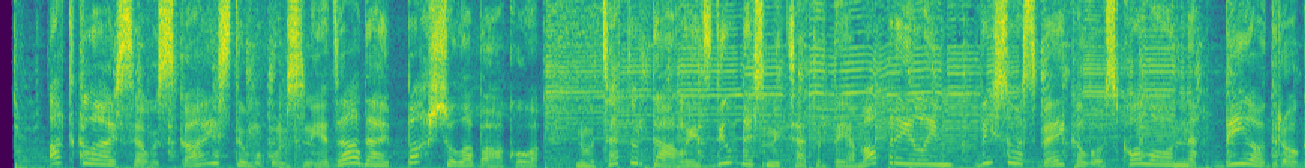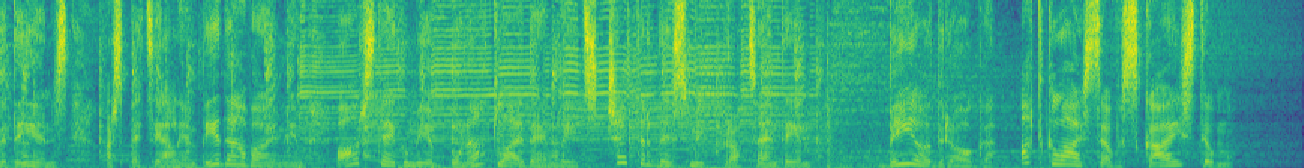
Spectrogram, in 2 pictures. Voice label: premium female, balsai latviu moteris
